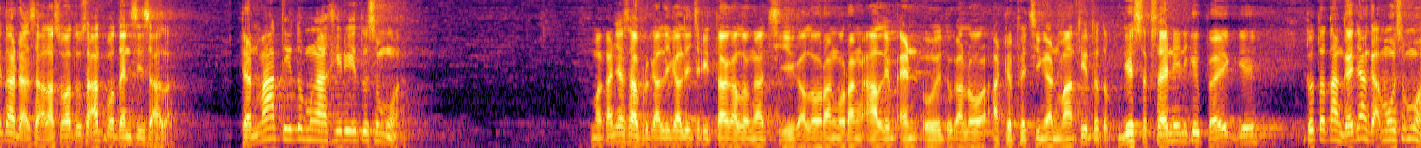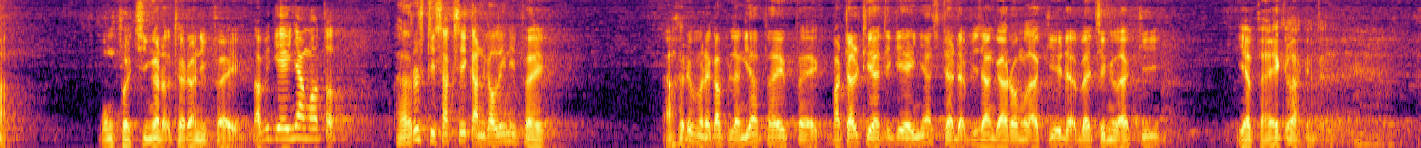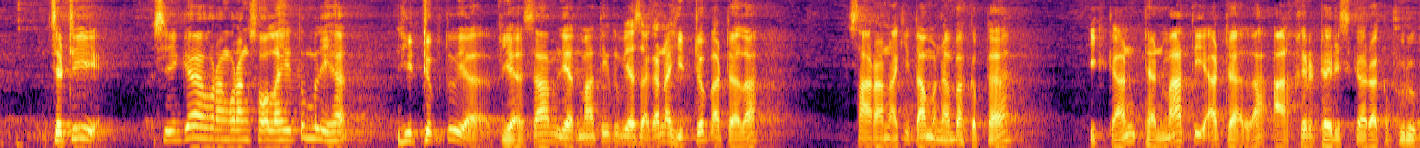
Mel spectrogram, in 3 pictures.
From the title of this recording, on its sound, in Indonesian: Ngaji di RSUD dr. Soetrasno Rembang HUT ke 66, 13 Februari 2021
